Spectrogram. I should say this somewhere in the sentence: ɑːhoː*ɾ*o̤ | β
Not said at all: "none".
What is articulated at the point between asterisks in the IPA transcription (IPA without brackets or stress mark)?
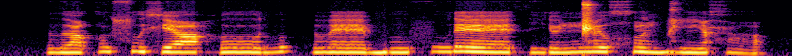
ɾ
